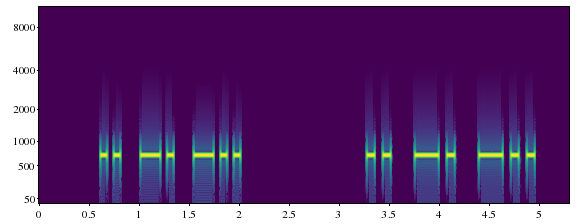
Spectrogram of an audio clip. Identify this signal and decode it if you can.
Morse code, heard as a keyed tone, about 20 wpm, 700 Hz. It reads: IND IND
